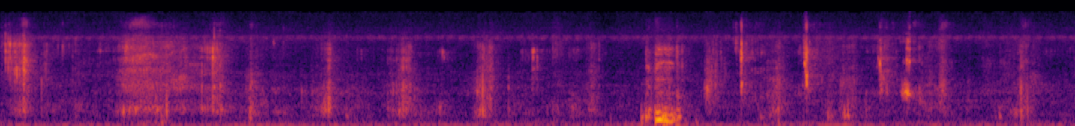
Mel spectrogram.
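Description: A person chewing a mouthful of crisp lettuce from a green salad close to the microphone: irregular wet crunches and crackles. A louder, lower mouth sound comes a little over four seconds in.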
